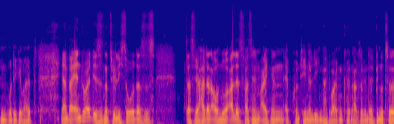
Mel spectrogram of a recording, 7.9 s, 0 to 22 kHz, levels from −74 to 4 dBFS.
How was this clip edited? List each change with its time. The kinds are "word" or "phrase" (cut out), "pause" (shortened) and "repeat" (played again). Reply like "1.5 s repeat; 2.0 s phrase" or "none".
none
